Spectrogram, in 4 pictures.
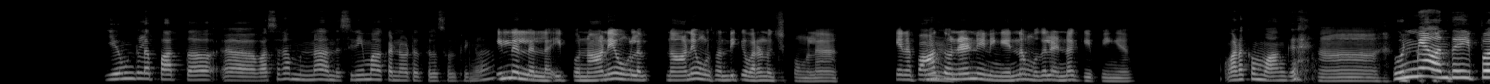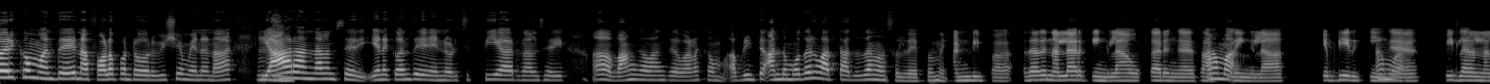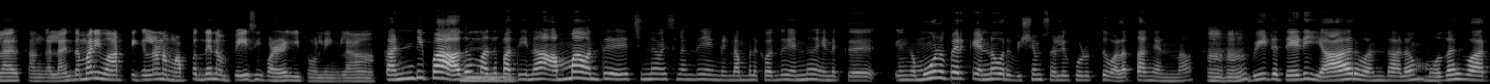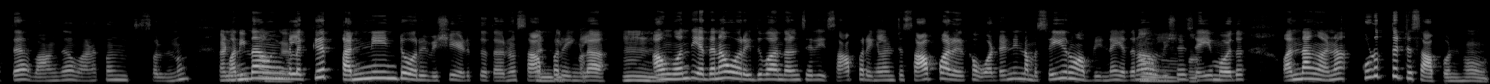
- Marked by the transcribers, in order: chuckle; laugh; in English: "ஃபாலோ"; other background noise; drawn out: "ஆமா"
- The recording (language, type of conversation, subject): Tamil, podcast, தமிழ் கலாச்சாரத்தை உங்கள் படைப்பில் எப்படி சேர்க்கிறீர்கள்?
